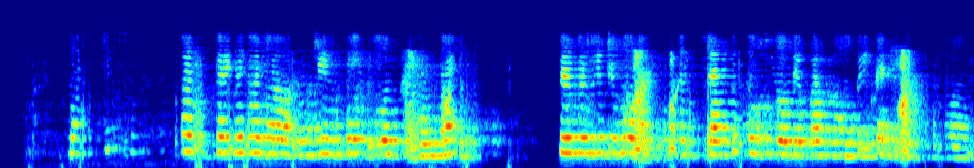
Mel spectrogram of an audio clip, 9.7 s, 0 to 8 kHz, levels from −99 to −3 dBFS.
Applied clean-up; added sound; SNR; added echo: neural mask model DeepFilterNet 3.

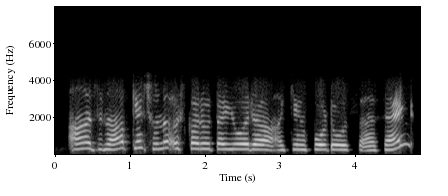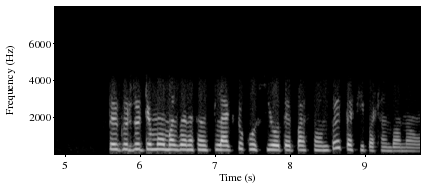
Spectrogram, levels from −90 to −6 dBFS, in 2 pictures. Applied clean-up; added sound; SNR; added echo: none; none; none; none.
